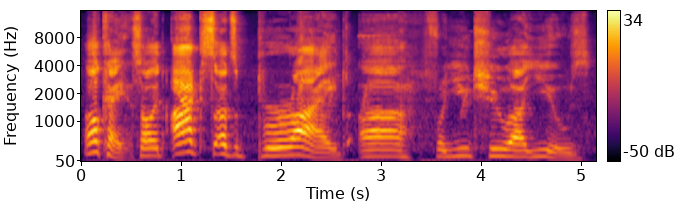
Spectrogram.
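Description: Slow, high-pitched man streaming a game. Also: lively intonation. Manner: hesitant, halting, thinking aloud. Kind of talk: casual live gameplay commentary.

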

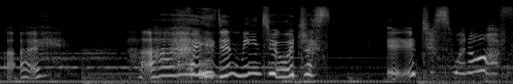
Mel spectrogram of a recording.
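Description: A protective young thief in an audio drama, tense and urgent. Her high, bright, forceful voice rises and falls a great deal over music. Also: animated, takes it slowly, full character voice. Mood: shaken. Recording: music bed behind dialogue.

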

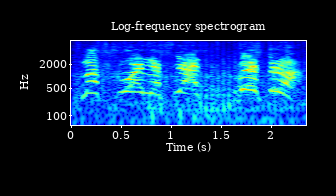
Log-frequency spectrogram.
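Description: High, straining soldier barking orders. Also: male voice, flat delivery, rapid-fire. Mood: urgent, alarmed. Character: alarmed male Russian soldier shouting orders in battle. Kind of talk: cinematic video game acting. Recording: noisy battle, gunfire and helicopter.

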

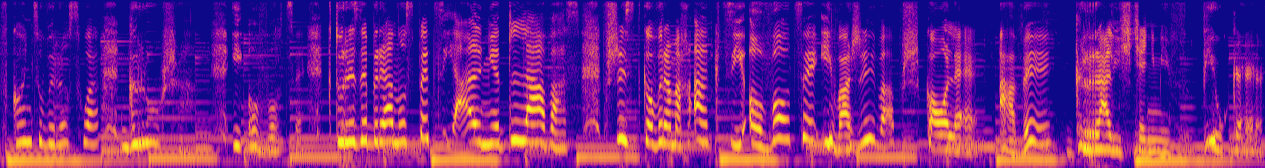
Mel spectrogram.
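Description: A woman's voice: high-pitched, expressive, takes it slowly, over music. A woman playing an officious young goat on school duty in a children's radio play, with a pompous, stern, theatrical manner. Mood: wistful, reproachful.

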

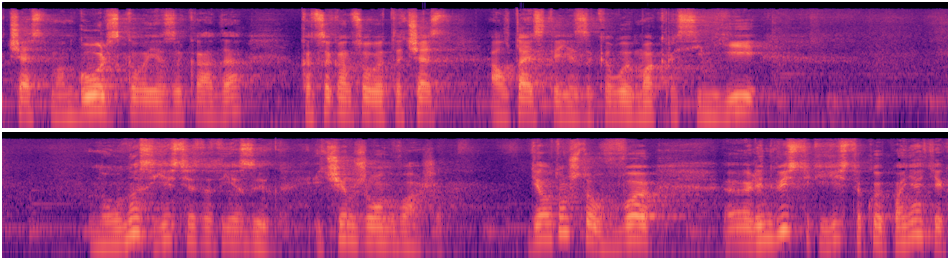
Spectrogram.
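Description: Man in his 30s from Kalmykia, measured lecturer, roomy echo with faint music behind. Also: medium pitch, fairly bright tone. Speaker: speaker on history. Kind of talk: reflective explanatory talk. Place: bright indoor room.

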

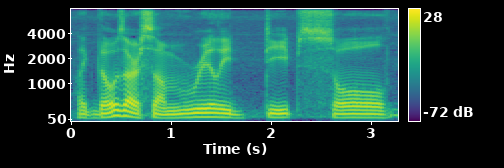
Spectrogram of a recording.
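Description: A man's voice: fairly low pitch, fairly even intonation, slow pace, mellow, no echo. A man co-hosting a podcast discussion about faith in a conversational style. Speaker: podcast co-host.

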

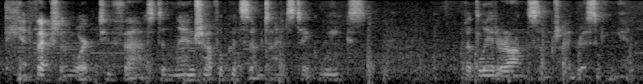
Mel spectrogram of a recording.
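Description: A woman's voice: low voice, little pitch movement, normal speed, vocal fry, background noise. A woman acting the part of a cynical, worldly smuggler who recounts things matter-of-factly in an audio drama interview. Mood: grim, reflective. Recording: slightly distant, music behind.

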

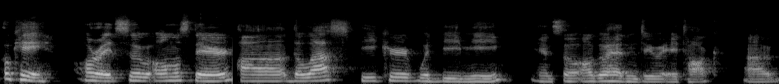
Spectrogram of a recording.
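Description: A man's voice: mid-range voice, creaky. A man in his thirties hosting an online meetup over a webcam, upbeat and casual, with lots of "you know" and "um". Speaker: meetup organizer and host. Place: indoor room with brick wall. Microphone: webcam on video call.

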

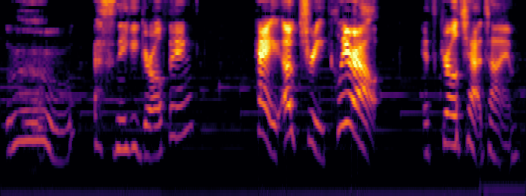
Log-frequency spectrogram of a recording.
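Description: Woman as a perky, high-voiced pony herbalist. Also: slow pace, husky, full character voice. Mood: perky, teasing. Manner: animated, teasing. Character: perky, excitable young female pony herbalist, loyal best friend. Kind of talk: animated fan drama acting. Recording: music under the voice.

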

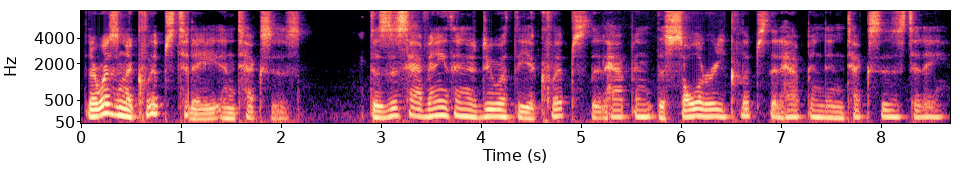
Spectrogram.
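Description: A man's voice: mid-range voice, normal speed, gravelly, a little mellow, husky. An older man giving casual reaction commentary, speaking emphatically and repeating phrases for effect. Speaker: commentator reacting to a recorded roleplay session.

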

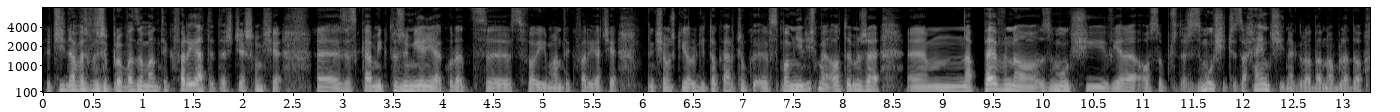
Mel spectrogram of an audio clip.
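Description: Polite young radio interviewer. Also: male voice, mid-range voice, fairly quick, a little mellow, no echo. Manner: polite, leading questions, some fillers. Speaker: radio host. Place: radio studio. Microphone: headphones, desk mic.

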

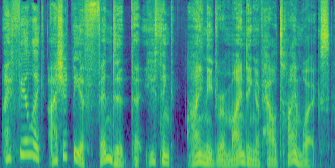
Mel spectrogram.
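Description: A man's voice: mid-range voice, wildly swooping pitch, moderate pace, slightly rough, dry recording, clean studio sound. An actor voicing a shy, affectionate young man who leaves rambling, self-deprecating voicemails, tipsy in parts of the scene. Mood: fond. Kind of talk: audio drama voicemail monologue.

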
